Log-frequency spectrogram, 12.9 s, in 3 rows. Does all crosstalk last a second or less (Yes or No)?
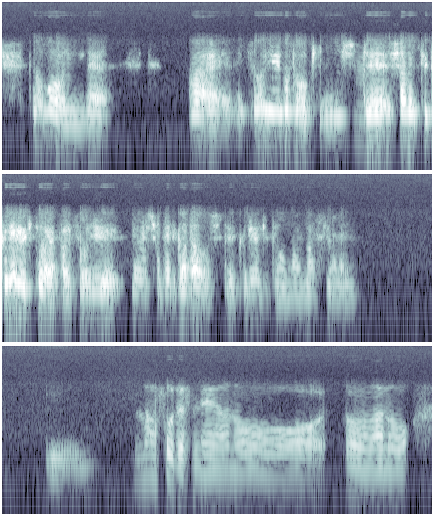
Yes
